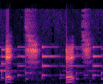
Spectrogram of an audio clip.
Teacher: en este caso no vamos a pronunciar la D · Term: silent D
